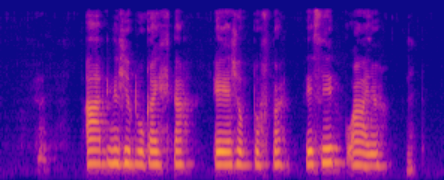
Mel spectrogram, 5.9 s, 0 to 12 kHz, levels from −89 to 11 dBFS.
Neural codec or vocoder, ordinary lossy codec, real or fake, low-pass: autoencoder, 22.05 kHz, a latent of 192 numbers a frame, VITS, trained on one speaker; MP3, 64 kbps; fake; 9.9 kHz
